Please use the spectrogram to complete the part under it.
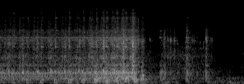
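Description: A sewing machine runs steadily while stitching an adult-sized minky blanket, a loud fast mechanical whir that stops abruptly partway through, leaving a few soft clicks and handling noises.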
